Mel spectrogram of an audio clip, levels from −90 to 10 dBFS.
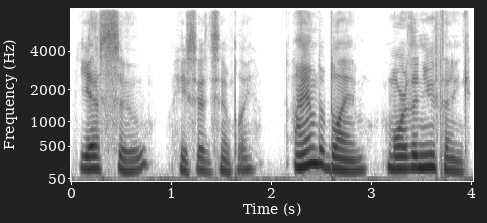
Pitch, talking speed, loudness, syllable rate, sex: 160 Hz, 180 wpm, -15 LUFS, 4.9 syllables/s, male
